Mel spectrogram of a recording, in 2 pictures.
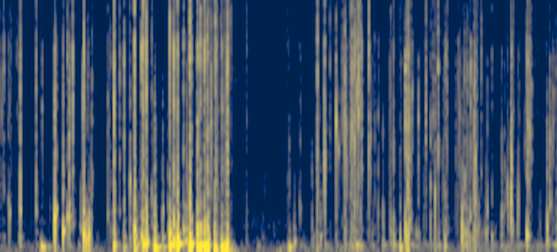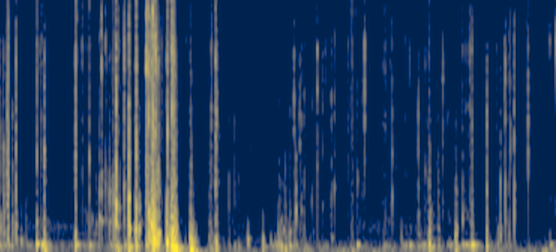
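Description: Fingertips and short nails scratch and tap the bare, hollow, round metal mesh grille of a condenser microphone. Dense, crackly scrapes and quick taps come in bursts, loudest around two to three seconds and again near nine to ten seconds, over a steady low hum. Each tap is dry and short, with almost no ring.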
